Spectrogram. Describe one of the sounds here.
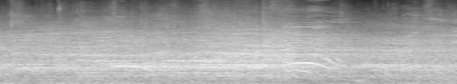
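Spectators cheer loudly.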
